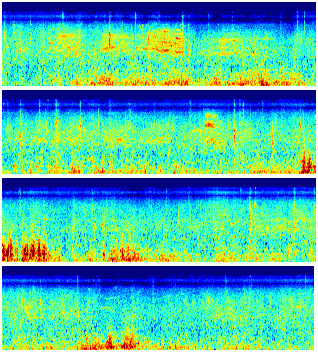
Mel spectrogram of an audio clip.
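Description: Wind gusts and rumbles outdoors, rising and falling.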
